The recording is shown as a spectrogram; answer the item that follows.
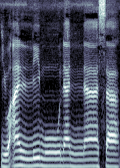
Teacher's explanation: Alif lam bertemu dengan nun, alif lam syamsiah, cara baca dia terus masuk ke nun.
